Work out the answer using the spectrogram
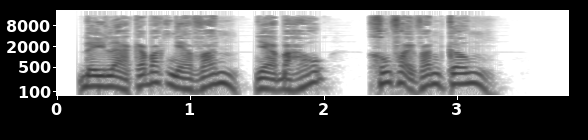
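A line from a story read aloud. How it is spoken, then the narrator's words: Shouting. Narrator (Vietnamese): Bí thư sự hét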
